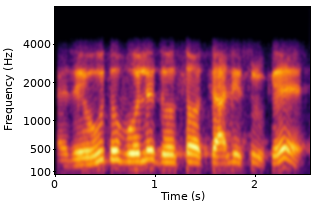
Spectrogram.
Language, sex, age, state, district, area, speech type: Urdu, male, 60+, Bihar, Supaul, rural, conversation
